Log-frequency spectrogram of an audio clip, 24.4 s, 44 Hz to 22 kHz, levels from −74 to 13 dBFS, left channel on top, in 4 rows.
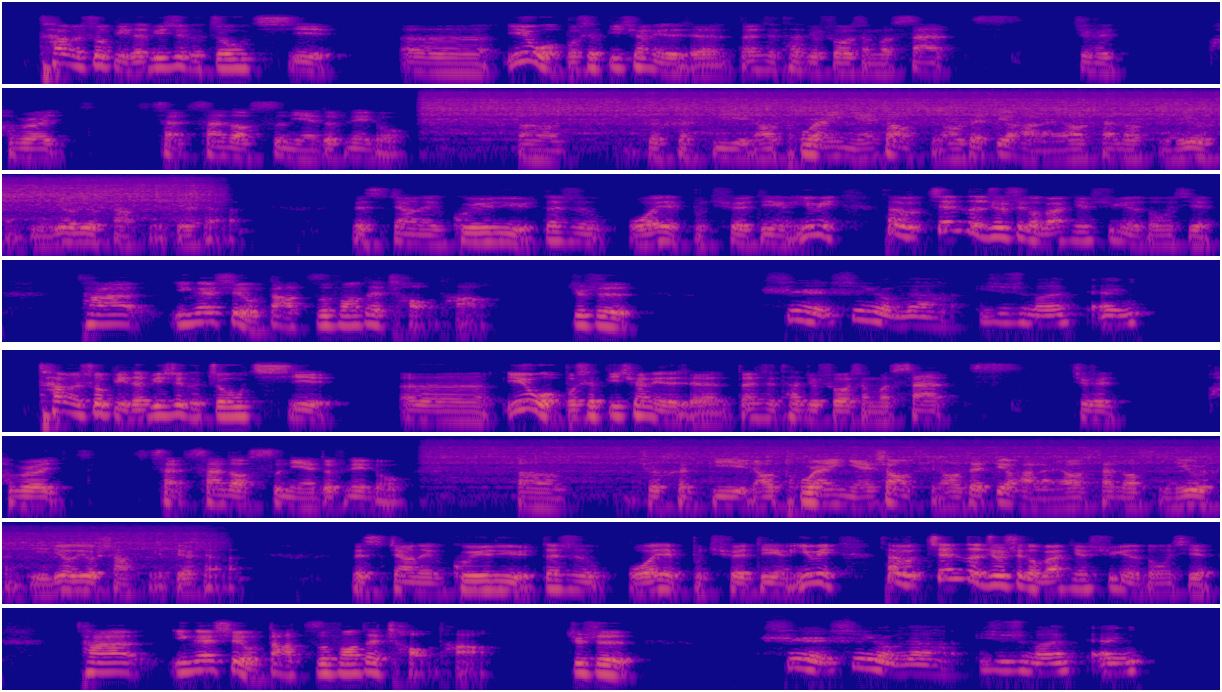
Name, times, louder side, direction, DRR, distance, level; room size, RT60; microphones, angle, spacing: voice 1, 0.2-1.6 2.0-5.1 5.3-5.6 6.0-6.4 6.8-8.1 8.7-8.9 9.3-13.3 13.9-20.7 21.1-21.4, right 3 dB, 55° right, 0.7 m, -33 dB
Water tap faucet / Liquid, 8.2-13.3, left 6 dB, 40° left, 1.0 m, -33 dB
voice 2, 22.1-23.9, right 2 dB, 15° right, 1.5 m, -35 dB
6.8 x 3.0 x 2.4 m
head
